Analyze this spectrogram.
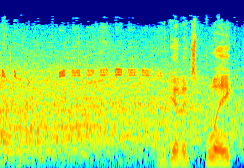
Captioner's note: whistle blowing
